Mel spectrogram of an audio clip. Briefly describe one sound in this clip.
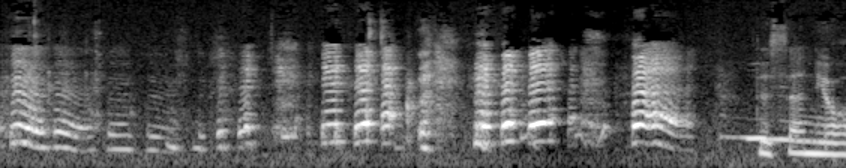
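A toddler babbles and squeals excitedly close by.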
